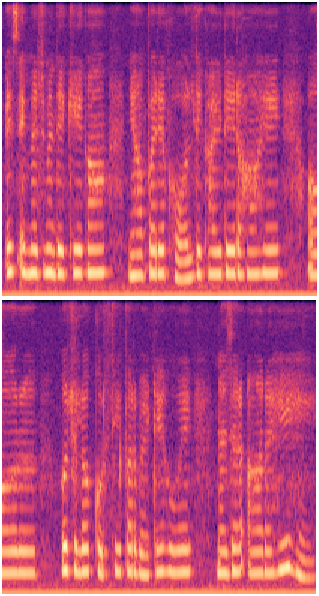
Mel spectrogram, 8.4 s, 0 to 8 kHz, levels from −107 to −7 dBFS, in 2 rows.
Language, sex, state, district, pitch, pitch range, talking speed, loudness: Hindi, female, Rajasthan, Jaipur, 235 Hz, 220-240 Hz, 165 wpm, -18 LUFS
